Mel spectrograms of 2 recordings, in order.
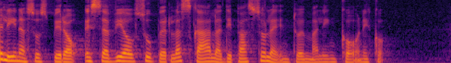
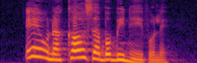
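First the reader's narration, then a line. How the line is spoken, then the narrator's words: Exclaimed. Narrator (Italian): esclamò Miss Ophelia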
